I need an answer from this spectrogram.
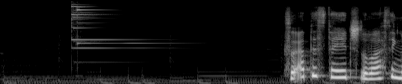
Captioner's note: screen chiming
